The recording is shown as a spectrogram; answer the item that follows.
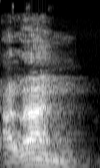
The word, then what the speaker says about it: almah: cubierta cubierto verdad Entonces Alan es la raíz se pronunciaría de esa forma Aunque dijimos a l m se pronuncia Alan verdad que significa guardar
